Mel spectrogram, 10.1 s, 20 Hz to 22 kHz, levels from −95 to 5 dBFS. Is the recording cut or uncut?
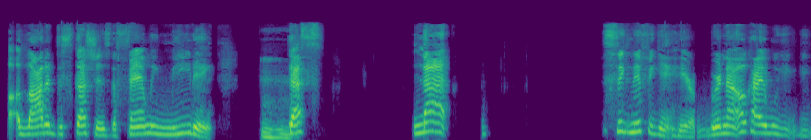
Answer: cut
